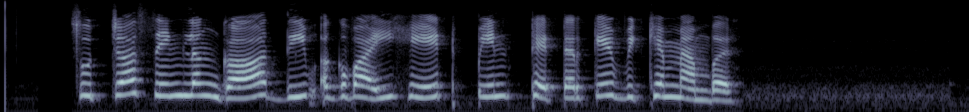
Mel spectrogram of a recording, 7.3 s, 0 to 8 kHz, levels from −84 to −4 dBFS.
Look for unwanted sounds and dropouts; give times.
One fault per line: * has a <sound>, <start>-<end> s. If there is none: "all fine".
all fine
